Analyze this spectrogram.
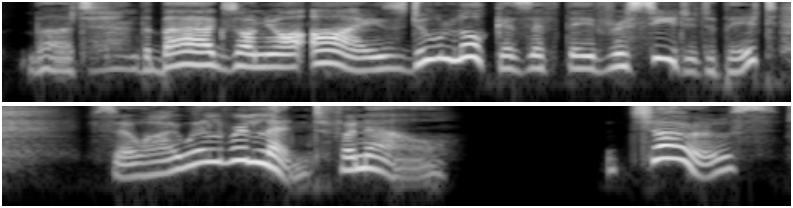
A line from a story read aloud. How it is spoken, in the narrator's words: Cecilia breathed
